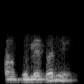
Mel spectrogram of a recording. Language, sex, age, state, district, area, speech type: Odia, male, 45-60, Odisha, Koraput, urban, conversation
